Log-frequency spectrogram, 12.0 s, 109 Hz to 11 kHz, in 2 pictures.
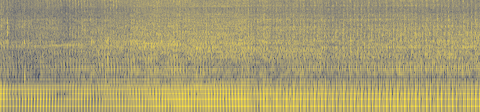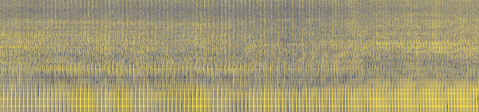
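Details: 1981 Briggs and Stratton single-cylinder on a garden tiller, after a carburetor rebuild, run with the air cleaner off to check for leaks: putters at a steady speed with an even firing beat and no misses. Runs smooth, purrs.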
